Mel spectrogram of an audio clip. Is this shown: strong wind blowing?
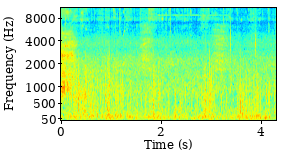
yes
